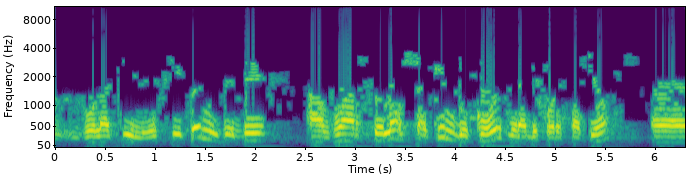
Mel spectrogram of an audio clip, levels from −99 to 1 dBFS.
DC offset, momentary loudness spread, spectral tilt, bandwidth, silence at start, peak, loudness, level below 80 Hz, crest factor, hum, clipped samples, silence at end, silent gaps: under 0.1%; 5 LU; -8 dB/octave; 4.2 kHz; 0 s; 0 dBFS; -10 LUFS; -56 dBFS; 10 dB; none; 0.3%; 0 s; none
